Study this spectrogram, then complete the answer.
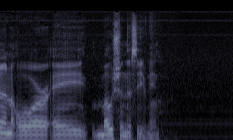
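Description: A man reads out steadily through a microphone.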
